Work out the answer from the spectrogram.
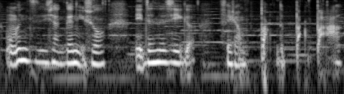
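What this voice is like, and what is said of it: Speaking very quietly, hushed. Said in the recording (Chinese): “我们现在讲话这么小声，其实是因为我们好像只跟你隔了一道墙”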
